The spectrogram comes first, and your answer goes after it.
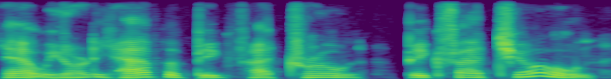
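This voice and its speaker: A woman's voice: mid-range voice, normal speed, no echo, studio quality, close to an everyday voice. A woman playing a cocky, sarcastic young boy drone racer in a script table read. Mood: incredulous.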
